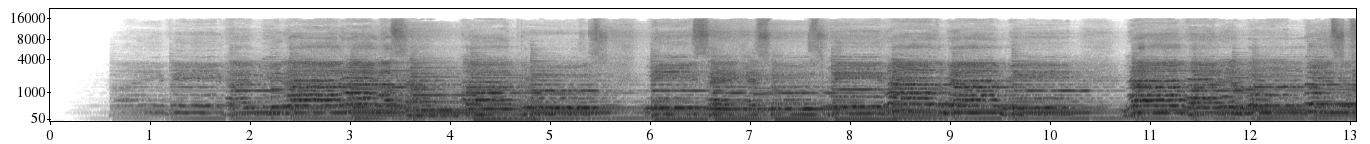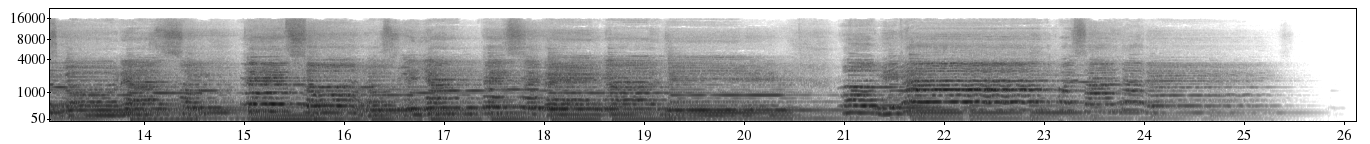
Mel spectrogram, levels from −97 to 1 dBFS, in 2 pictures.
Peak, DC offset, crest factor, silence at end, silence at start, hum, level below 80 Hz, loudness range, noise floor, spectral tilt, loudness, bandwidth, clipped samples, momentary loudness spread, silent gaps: -2 dBFS; under 0.1%; 16 dB; 1.05 s; 0.65 s; none; -34 dBFS; 3 LU; -76 dBFS; -5 dB/octave; -18 LUFS; 16 kHz; under 0.1%; 11 LU; none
